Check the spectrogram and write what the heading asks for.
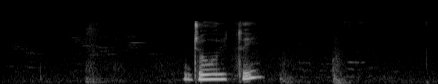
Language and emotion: Russian, sad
